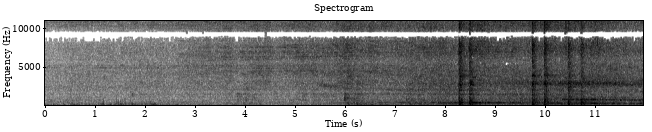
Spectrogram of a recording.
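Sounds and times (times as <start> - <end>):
electric train whine: 2.8 - 11.9
train wheels clacking on rail joint: 8.2 - 8.8, 9.6 - 11.0.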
